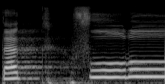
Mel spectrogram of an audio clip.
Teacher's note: untuk kaf-nya yang sukun keluar anginnya ini terakhir ya setelah keluarnya suara takfuru huruf ro dibunyikan secara tafkhim karena ro berbaris di atas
